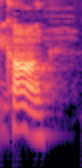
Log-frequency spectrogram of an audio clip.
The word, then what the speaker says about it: Kong: Is it supposed to be King? Did they spell it wrong? – No, it's supposed to be Kong.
